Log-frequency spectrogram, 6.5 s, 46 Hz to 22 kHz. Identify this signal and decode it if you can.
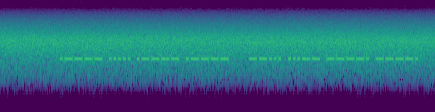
Morse code, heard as a keyed tone, hand-sent with a paddle, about 34 wpm, 860 Hz, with radio static. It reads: 1511 7399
